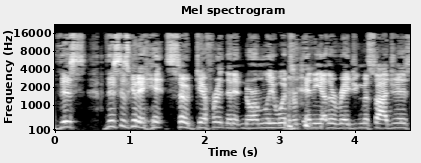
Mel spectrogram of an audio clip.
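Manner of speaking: normal talking voice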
